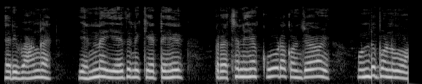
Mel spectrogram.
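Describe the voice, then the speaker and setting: Squeaky, very high cartoon mom, weepy and wailing, as a woman voices her, dry booth sound. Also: steady tone, a little fast, a little mellow, no echo. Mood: scheming. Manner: tearful, wailing lament. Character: fretful middle-aged mother of a runaway bride. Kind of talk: animated cartoon voice acting.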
